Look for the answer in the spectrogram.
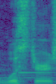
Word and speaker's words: Worcester: no, it was actually named after Worcester, England, and over there they actually they pronounce it Worcester.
